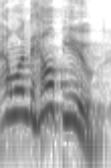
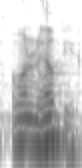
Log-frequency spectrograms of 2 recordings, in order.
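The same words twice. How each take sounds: First: Much higher, louder whiny plea; hurt protest. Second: Resigned letdown. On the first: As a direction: complain like a let-down dad. Disappointed dad to daughter. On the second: Resigned after daughter declines. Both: Retold or imitated.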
